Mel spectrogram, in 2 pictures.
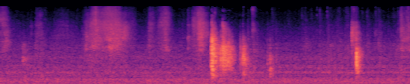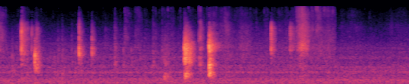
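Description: Flower stems and leaves rustle and snap softly in someone's hands.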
